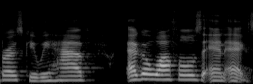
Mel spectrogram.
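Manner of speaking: ordinary delivery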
